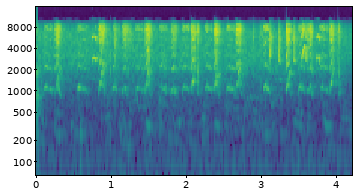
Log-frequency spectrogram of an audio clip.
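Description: Plush squeaky dog toy squeaked over and over in quick, irregular squeaks, about three a second, during rough play with a Pomeranian.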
